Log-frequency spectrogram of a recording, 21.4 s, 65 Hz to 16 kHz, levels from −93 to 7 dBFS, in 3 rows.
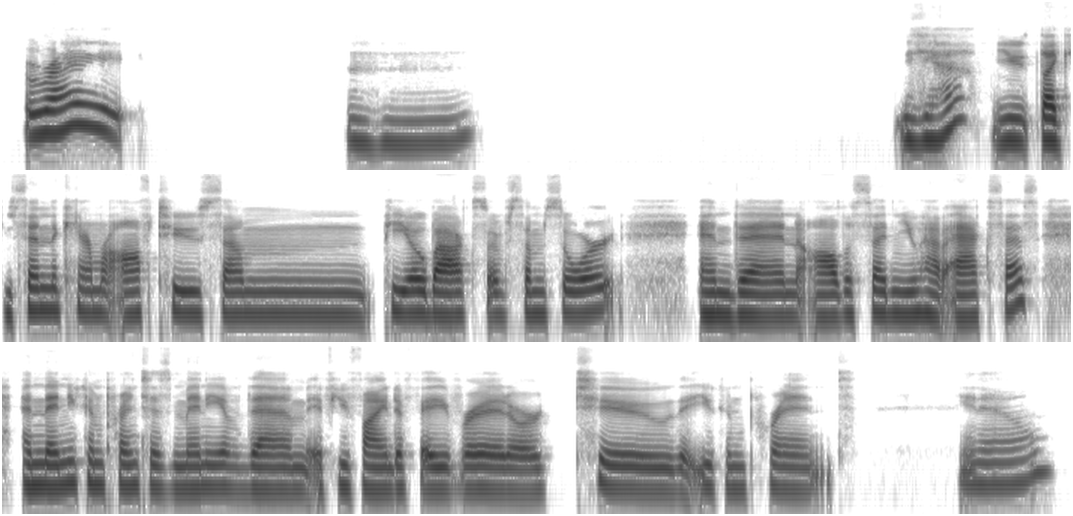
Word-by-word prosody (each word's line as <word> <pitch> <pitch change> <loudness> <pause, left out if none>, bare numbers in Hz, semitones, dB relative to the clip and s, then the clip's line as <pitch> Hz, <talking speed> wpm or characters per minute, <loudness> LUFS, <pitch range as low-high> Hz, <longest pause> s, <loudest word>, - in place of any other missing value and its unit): Right. 235 - +4 1.5
Mhm. 165 +2 -9 2.8
Yeah. 185 - -1 0.2
You 175 -1 -1
like, 175 -2 +7
you 165 - -4
send 190 +3 +2
the - - +1
camera 175 -2 -2
off 170 +1 0
to 170 -2 0
some 165 -1 -3
P.O. 175 -2 +4
Box 165 -1 +5
of 160 0 -3
some 170 -1 -2
sort, 175 +3 +1 0.5
and 165 -2 +2
then 155 -1 +3
all 155 0 +3
of 155 - -2
a 170 - -1
sudden 170 0 0
you 165 +1 +1
have 165 -3 +1
access, 190 +10 +1 0.3
and 170 -1 +1
then 165 +1 +4
you 180 - -1
can 175 -1 -2
print 165 -1 -3
as 155 -1 -3
many 155 +1 -1
of 150 -2 -4
them 150 -1 +1
if 155 +3 -6
you 165 - -2
find 150 -1 0
a 155 - +1
favorite 150 0 +1
or 145 0 -2 0.2
2 155 -5 -1
that - - -2
you 165 - -4
can 155 -1 -8
print, 150 -2 -6 0.7
you - - -7
know. 180 +8 -7
165 Hz, 135 wpm, -24 LUFS, 155-175 Hz, 2.8 s, like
